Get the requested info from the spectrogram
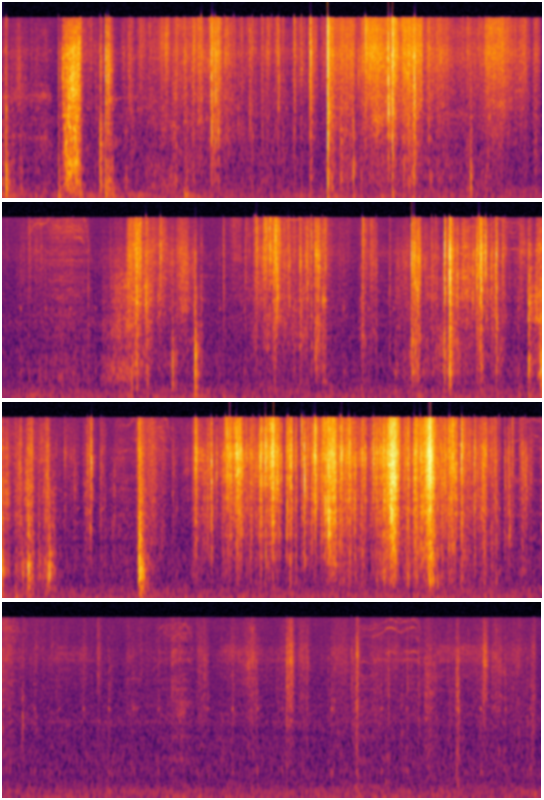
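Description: Trading card packs torn open by hand, their wrappers crinkling, with the cards inside rustling as they are handled. The rustling comes in irregular bursts, busiest about twenty seconds in, and dies away for the last few seconds.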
